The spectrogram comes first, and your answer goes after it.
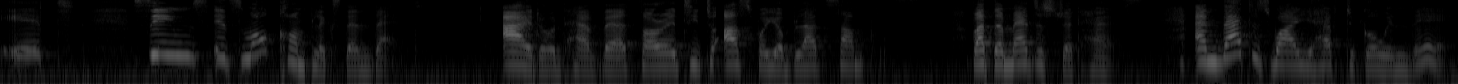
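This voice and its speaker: A woman voicing a measured, formal female court counselor who questions deliberately in a dramatised story reading. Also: high-pitched, sharp tone, voice pushed up, exaggerated voice. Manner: deliberate, questioning, drawn-out phrasing.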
